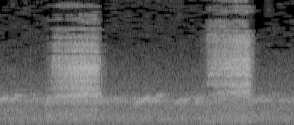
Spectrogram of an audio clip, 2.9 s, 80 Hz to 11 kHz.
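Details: Barn owls in a nest at Audubon Starr Ranch Sanctuary at feeding time, recorded March 2011 on a nest camera; two broad, harsh hissing screeches about half a second long, spaced about 1.5 seconds apart, over a steady background hum.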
